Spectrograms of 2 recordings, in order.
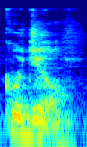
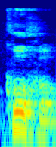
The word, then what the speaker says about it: Cujo: Y estoy hablando de Cuyo, o Cujo, como se pronunciaría pues en español.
